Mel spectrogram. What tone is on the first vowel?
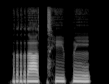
low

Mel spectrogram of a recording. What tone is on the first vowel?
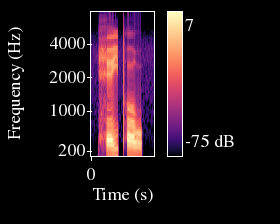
rising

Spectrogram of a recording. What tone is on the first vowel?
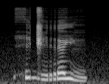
high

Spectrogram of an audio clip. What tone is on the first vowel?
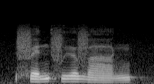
rising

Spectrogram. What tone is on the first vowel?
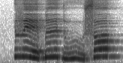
falling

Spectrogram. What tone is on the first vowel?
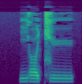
high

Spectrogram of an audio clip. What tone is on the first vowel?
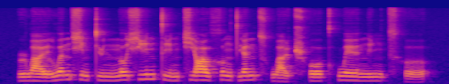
low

